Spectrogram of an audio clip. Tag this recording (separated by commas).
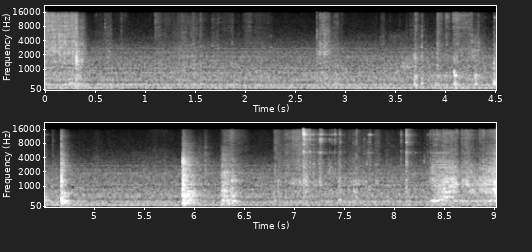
Printer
